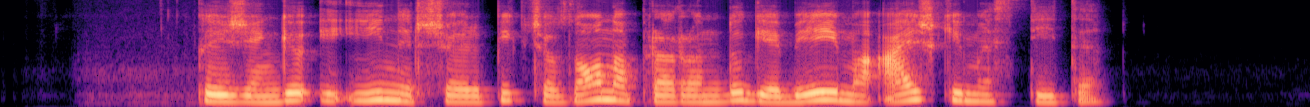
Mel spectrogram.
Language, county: Lithuanian, Vilnius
